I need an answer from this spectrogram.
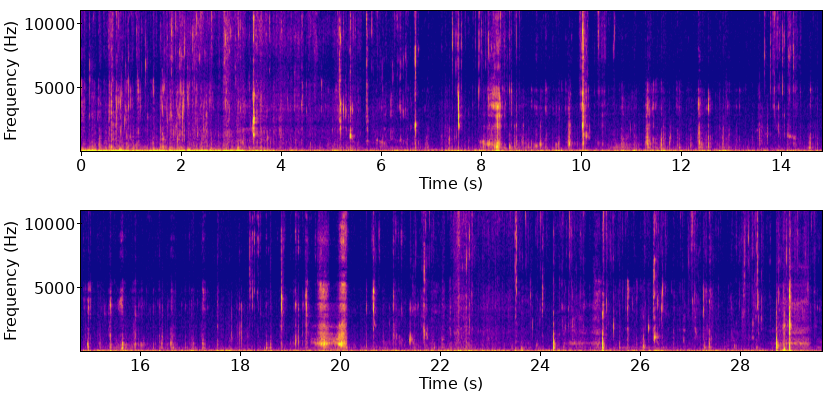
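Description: Close-miked eating of spicy chicken noodles with meatballs and fried wonton crisps: wet chewing with crunchy bites, louder for the first few seconds and then a steady run of small crackles and clicks.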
